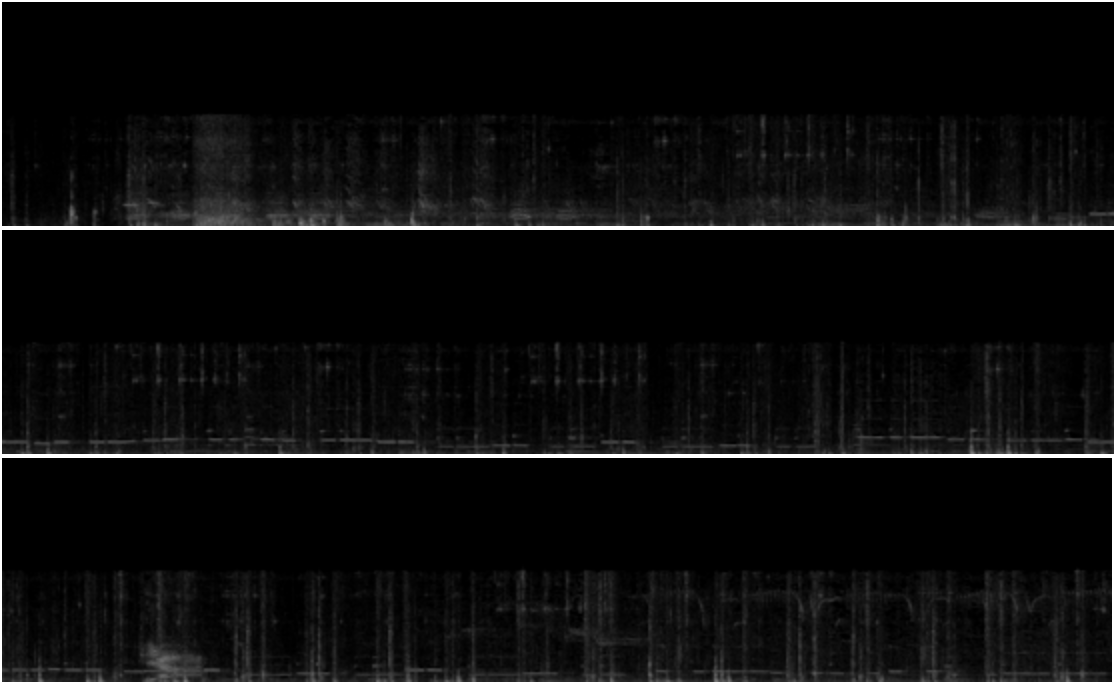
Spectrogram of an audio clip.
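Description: A horse galloping under a rider in Kingdom Come: Deliverance II, rapid rhythmic hoofbeats pounding steadily for the whole stretch, a neigh breaking through partway, with a faint melodic music line running underneath.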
